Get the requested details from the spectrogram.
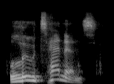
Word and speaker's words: lieutenant: All right, British people, there's no F in the word lieutenant. There's no F. I know it's weird that it's spelled Lou, L-I-E-U, Lou in Lou, and then you use the Lou, which is L-O-O.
